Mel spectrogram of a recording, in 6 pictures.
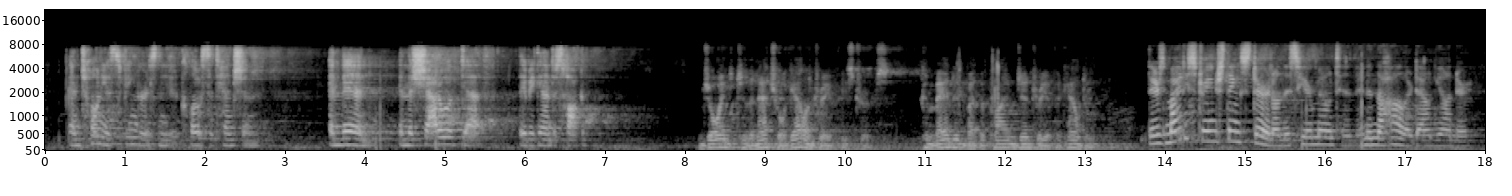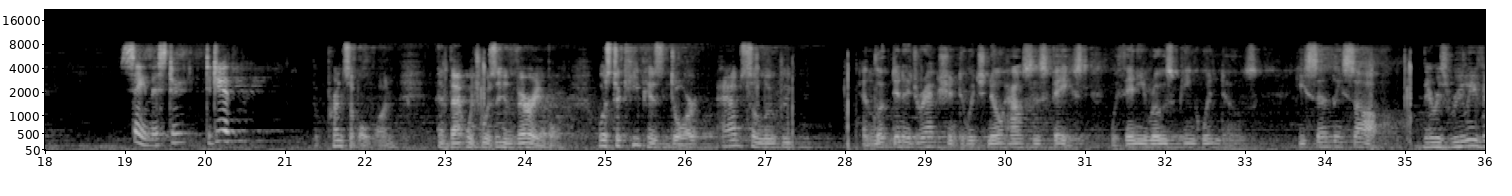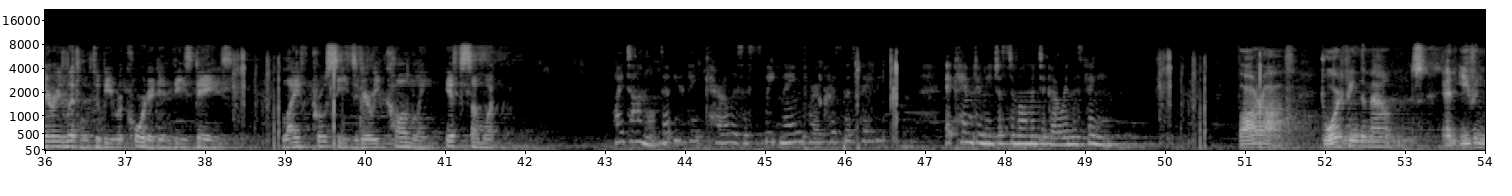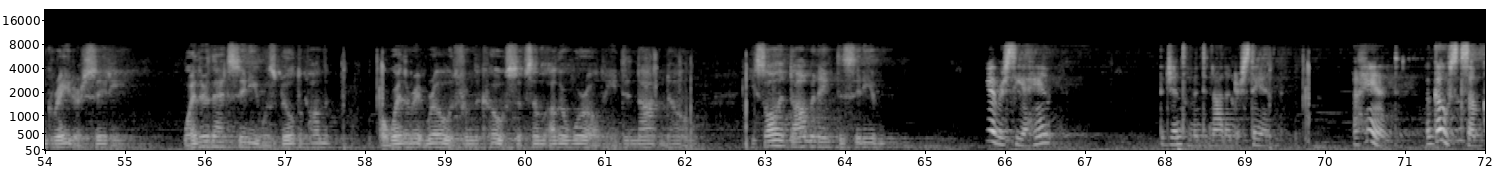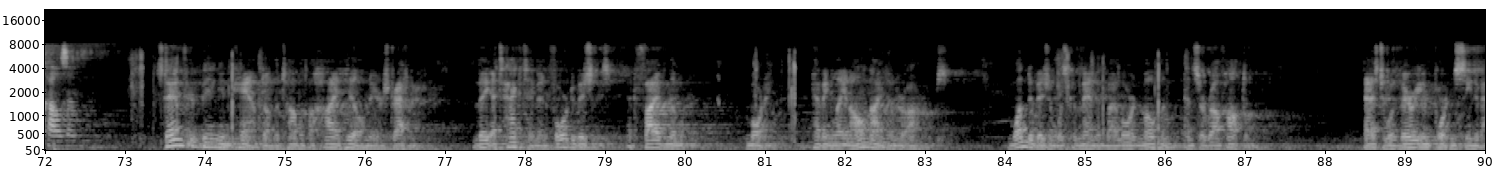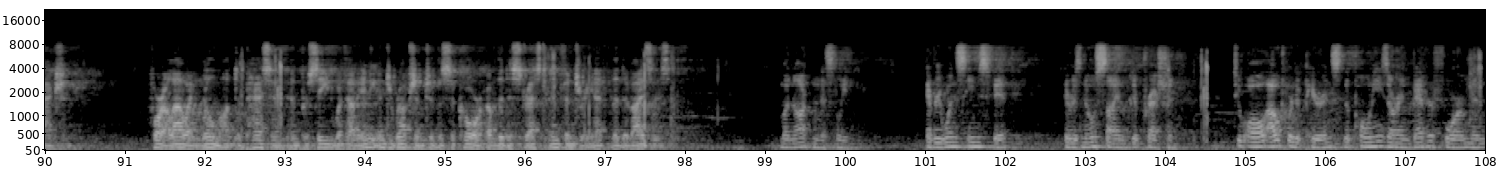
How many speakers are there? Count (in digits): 7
